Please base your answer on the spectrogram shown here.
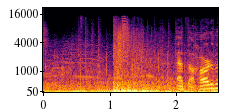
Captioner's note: explosion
